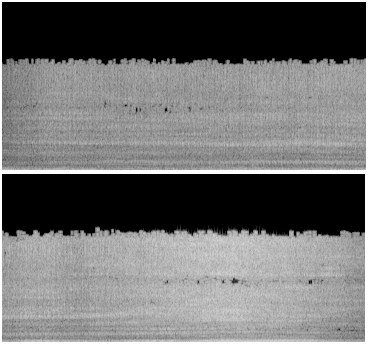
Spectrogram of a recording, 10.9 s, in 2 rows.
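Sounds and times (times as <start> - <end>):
car engine accelerating past: 5.6 - 10.9.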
